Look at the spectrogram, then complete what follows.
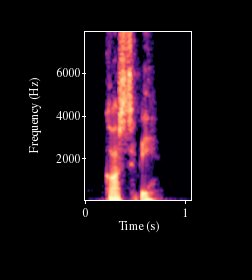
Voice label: "Kasvi" Plant

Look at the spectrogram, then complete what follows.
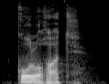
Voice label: "Kulhot" "Bowls"

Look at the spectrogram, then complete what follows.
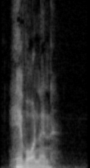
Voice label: "Hevonen", "Horse"

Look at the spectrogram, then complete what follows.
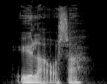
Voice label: "Yläosa" "Top"; OTAVA KONSERNI

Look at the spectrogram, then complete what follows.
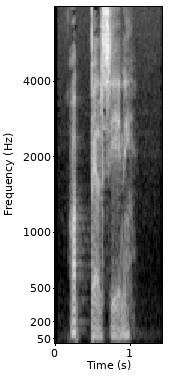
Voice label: "Appelsiini" "Orange"

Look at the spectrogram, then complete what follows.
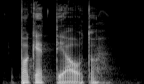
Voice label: "Pakettiauto" "Van"; OTAVA KONSERNI

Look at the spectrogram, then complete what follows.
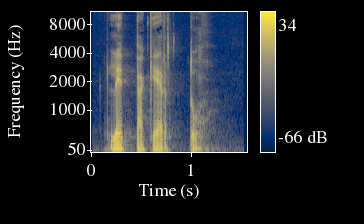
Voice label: "Leppäkerttu" "Ladybug"

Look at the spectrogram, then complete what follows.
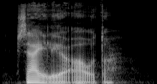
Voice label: "Säiliöauto" "Tanker"; OTAVA KONSERNI

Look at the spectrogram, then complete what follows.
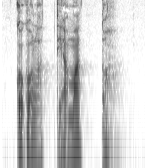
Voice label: "Kokolattiamatto" Carpet; OTAVA KONSERNI

